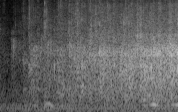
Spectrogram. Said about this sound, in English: so they can enjoy another round of applause for their contribution today. Here we go.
